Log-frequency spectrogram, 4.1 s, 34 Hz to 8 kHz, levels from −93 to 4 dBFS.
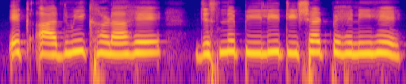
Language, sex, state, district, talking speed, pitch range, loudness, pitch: Hindi, female, Madhya Pradesh, Bhopal, 130 wpm, 245-270 Hz, -12 LUFS, 255 Hz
